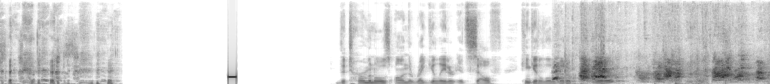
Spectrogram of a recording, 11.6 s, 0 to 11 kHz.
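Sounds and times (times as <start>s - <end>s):
laughter: 0.0s - 1.8s
speech: 0.4s - 0.9s, 5.2s - 9.4s
dog barking excitedly with yelping whiny edges: 8.3s - 11.5s.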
